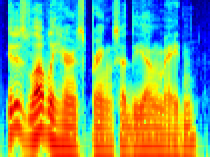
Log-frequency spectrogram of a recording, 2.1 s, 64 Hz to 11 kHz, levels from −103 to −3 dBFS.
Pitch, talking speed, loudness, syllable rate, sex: 100 Hz, 285 wpm, -19 LUFS, 7.3 syllables/s, male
